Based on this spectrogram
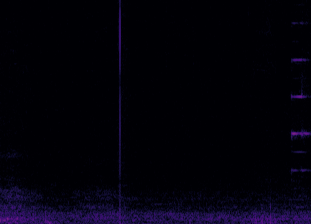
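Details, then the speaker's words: Desktop PC after reinstalling known-good RAM sticks during no-display troubleshooting: fan whir then one short high POST beep and display comes up; board passed self-test, memory fine. "beep and we've got movement on the screen there you have it"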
